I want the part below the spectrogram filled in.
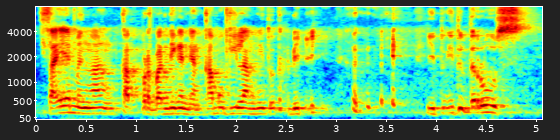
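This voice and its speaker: Animated sarcastic man in an echoey room. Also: on the high side, normal speed, a little hiss or hum. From Indonesia. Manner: animated, sarcastic, jumps between shouting and mumbling. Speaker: video creator answering critics. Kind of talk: casual monologue to camera.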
